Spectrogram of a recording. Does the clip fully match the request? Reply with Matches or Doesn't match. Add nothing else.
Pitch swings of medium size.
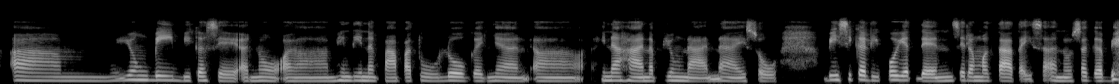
Doesn't match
